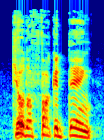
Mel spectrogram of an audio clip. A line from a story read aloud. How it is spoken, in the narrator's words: the other roared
